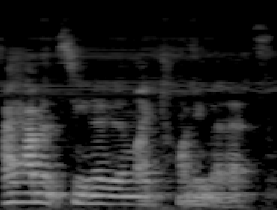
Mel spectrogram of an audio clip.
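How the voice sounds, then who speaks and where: 40-something woman doing a live skincare vlog, lowish voice, kinda echoey room with a little hum. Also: steady tone, fast, gravelly, a bit bright. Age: 40s. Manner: chatty, explains steps while multitasking, reads chat aloud. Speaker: skincare livestream host. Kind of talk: casual live tutorial chat.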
